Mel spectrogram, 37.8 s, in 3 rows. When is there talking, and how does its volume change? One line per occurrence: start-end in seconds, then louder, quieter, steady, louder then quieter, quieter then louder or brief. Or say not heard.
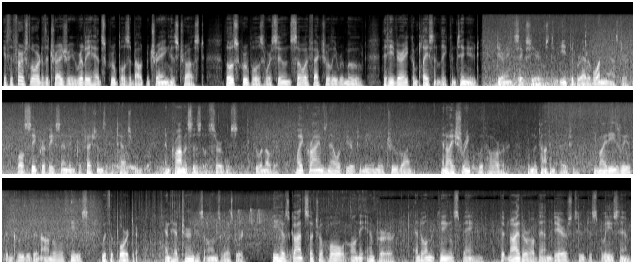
0.0-37.7 steady.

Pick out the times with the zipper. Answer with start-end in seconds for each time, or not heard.
14.6-15.6.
